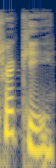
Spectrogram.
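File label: "tricky", US English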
